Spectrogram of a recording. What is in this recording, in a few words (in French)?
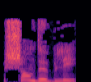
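"champ de ble", French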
